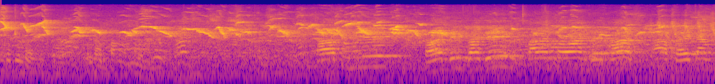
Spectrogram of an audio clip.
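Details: Greater green leafbird at an Indonesian songbird contest, freshly moulted and caged: varied, rapid whistled and slurred notes in quick bursts, with human voices mixed underneath throughout.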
